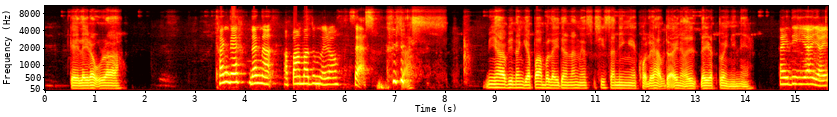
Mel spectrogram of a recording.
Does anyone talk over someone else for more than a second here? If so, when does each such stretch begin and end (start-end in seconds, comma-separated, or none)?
none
